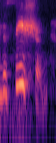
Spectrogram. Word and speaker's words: decision: with decision right so the C and the S sound yeah so it should be decision like people who take audacious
